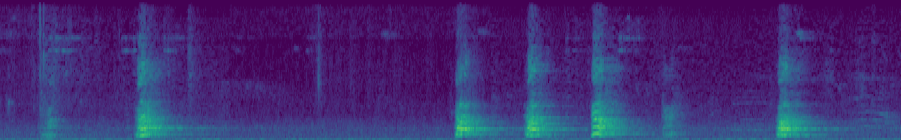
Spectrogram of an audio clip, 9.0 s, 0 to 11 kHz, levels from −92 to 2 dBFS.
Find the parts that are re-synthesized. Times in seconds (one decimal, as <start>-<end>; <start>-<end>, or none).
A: 0.0-9.0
